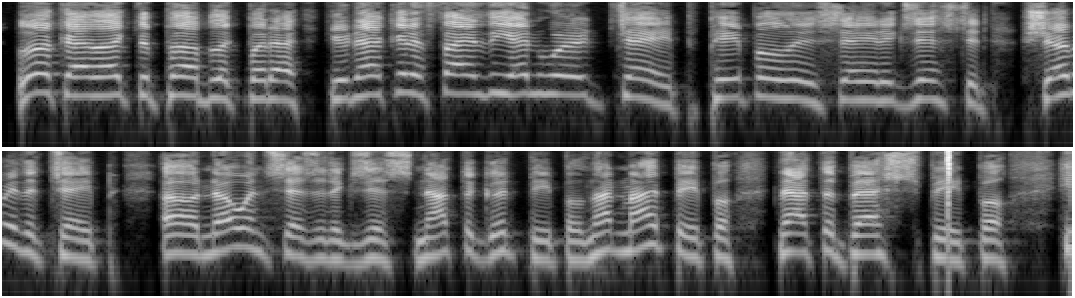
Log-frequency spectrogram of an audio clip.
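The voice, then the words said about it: Imitates another person's voice. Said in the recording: “You do incredible impressions ... your Trump impression ... it was sounded a little bit like the skipper”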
